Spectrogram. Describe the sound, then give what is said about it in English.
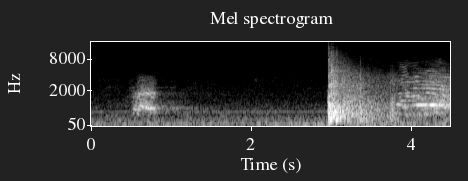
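A starting gun fires for the final event of a track meet, a women's 4x4 relay. Quiet, low background comes first, then one sharp, loud crack breaks in, followed by a sustained wash of crowd noise and voices. “The usually robust Hayward fans were silent before the starting gun blasted for the final event, the women's 4x4 relay”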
